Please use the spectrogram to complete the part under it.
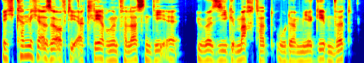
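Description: A man voicing a measured, businesslike male prison inspector in an audiobook reading. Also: lowish voice, steady tone, a little mellow, dry recording, studio quality, natural voice. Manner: matter-of-fact, businesslike.

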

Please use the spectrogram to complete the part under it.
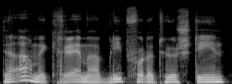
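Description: A man narrates an audiobook in a steady, measured way. His voice sits fairly low. The recording is dry and close. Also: no room sound. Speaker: audiobook reader. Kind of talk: scripted narration.

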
